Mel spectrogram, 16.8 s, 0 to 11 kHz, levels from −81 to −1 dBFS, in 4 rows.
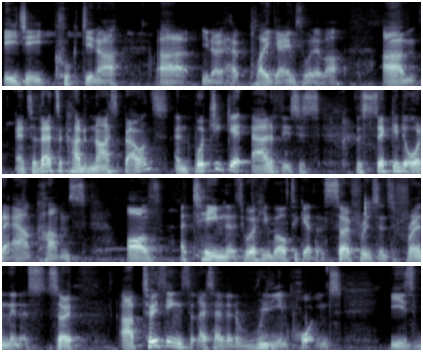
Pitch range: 100-125 Hz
